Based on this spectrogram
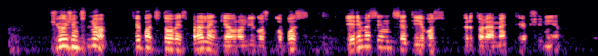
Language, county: Lithuanian, Marijampolė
